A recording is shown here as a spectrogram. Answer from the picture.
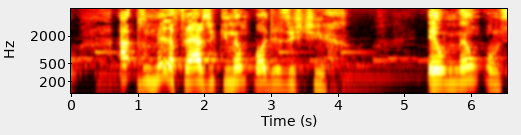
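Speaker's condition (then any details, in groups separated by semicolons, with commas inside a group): Cerebral palsy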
